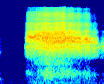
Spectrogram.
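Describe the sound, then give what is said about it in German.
After a brief silence, one long, strained wheezing breath rasps, fairly loud, harsh and airy: a baby girl only a few weeks old struggling to breathe. “Ruhig atmen. Sie bekommt nicht richtig Luft.”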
